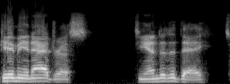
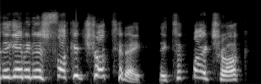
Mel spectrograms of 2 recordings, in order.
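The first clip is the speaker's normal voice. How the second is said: high, raised indignant protest; retold complaint. Griping to the foreman about the swapped truck, high and heated. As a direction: complain in a much higher, worked-up voice. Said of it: "I said".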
